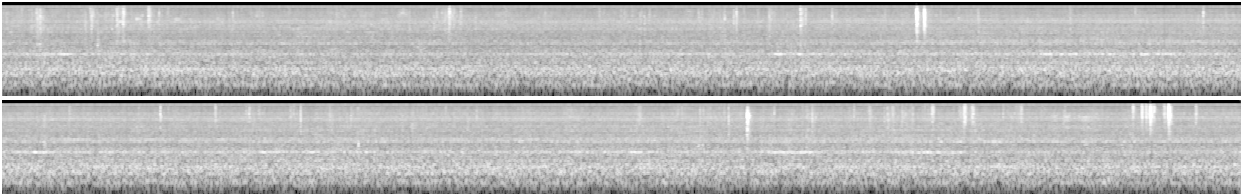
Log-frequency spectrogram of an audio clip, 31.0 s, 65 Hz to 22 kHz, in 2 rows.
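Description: Steady cabin noise inside an Airbus A320-232 on approach, heard from a window seat over the wing: an even rumble from its IAE V2500 engines and the airflow over the fuselage, with a faint steady whine above it.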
